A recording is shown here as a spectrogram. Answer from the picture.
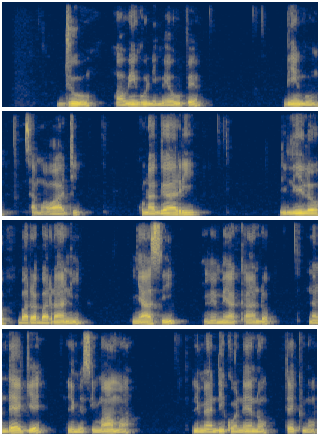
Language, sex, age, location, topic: Swahili, male, 18-24, Mombasa, government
